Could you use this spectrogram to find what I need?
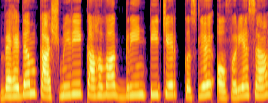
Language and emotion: Goan Konkani, neutral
